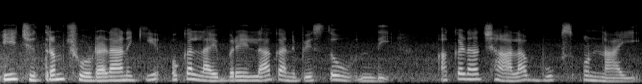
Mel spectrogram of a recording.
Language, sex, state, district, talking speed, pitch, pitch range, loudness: Telugu, female, Telangana, Hyderabad, 110 wpm, 195 Hz, 180-220 Hz, -18 LUFS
